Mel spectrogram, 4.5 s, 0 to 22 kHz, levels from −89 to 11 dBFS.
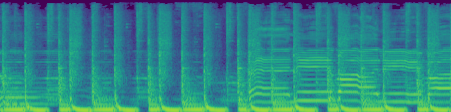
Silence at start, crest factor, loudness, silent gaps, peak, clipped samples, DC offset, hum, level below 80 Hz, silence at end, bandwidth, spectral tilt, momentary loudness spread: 0 s; 8 dB; -11 LUFS; none; 0 dBFS; under 0.1%; under 0.1%; none; -12 dBFS; 0 s; over 20 kHz; -4.5 dB/octave; 4 LU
